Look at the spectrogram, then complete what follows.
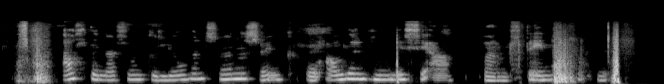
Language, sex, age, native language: Icelandic, female, 18-19, Icelandic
